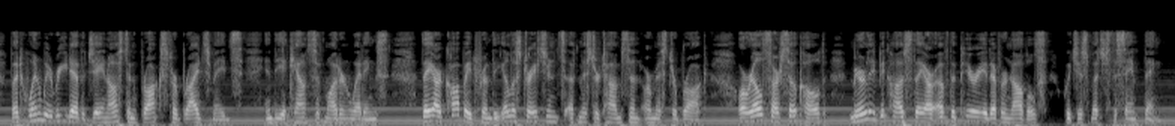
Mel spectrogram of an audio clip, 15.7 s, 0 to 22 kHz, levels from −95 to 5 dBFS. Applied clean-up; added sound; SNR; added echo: none; Bowed string instrument; 16 dB; none.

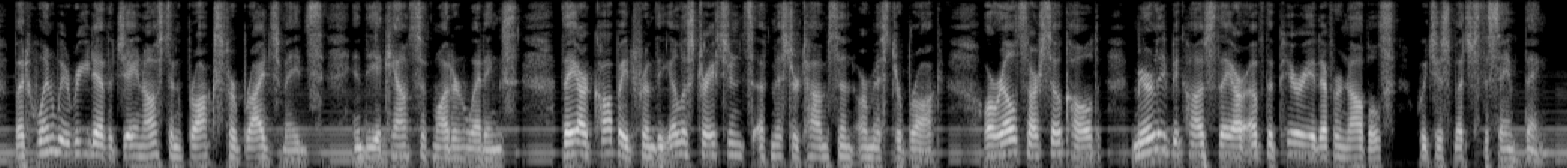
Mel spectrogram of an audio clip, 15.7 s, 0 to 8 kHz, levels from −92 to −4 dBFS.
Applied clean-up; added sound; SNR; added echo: neural mask model RNNoise.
